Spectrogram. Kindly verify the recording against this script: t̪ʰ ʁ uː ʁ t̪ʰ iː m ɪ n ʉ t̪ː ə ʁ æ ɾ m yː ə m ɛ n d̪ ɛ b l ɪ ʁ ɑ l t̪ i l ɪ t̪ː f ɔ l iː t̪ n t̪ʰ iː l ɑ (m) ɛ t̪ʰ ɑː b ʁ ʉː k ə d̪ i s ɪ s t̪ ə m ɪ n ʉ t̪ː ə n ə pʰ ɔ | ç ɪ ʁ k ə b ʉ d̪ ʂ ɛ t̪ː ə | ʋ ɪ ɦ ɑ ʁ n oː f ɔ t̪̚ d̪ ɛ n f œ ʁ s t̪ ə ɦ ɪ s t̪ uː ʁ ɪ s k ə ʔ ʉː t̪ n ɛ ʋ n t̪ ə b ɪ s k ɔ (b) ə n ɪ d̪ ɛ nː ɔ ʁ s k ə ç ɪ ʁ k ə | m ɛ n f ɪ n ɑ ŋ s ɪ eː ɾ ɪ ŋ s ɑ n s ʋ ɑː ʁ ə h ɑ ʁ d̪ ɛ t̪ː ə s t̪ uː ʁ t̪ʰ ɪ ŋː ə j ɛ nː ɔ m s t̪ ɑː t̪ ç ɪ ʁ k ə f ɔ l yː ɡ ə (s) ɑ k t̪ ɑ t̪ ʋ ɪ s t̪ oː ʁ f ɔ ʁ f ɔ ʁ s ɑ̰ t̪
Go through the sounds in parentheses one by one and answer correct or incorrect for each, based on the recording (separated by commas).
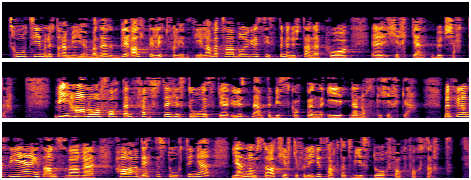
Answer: correct, incorrect, correct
